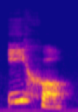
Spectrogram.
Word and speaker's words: hijo: We are going to say, remember, we said the H is silent in Spanish. So we're going to say hijo.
